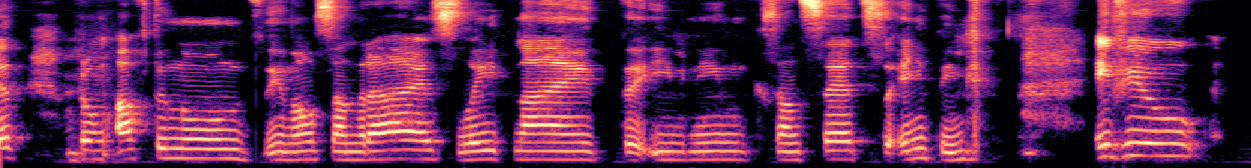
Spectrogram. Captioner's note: laughs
